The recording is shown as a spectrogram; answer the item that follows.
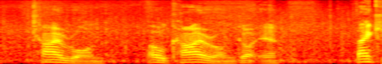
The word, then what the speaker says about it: Kieron: PS name is pronounced Chiron.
